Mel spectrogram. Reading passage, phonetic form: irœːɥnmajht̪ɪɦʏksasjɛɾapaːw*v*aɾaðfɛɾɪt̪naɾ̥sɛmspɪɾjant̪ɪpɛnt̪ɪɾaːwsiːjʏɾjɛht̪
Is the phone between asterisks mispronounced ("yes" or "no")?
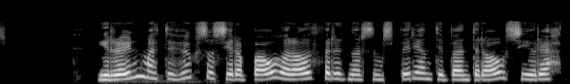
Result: yes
